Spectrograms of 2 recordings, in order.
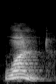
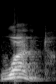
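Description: The two takes are said the same way.

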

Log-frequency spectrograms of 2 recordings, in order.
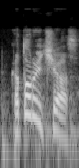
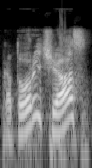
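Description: First: The question has ordinary stress on one word. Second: The question puts stress on every word. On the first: "не так, как там у нас" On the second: "у них акцент на каждое слово идет"

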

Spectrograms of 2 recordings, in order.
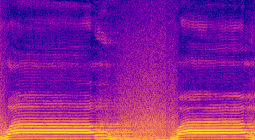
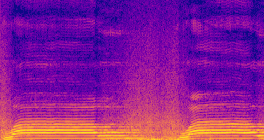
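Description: No difference in how they are said.

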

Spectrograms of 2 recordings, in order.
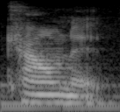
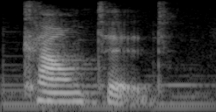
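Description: First: The T after the N is dropped. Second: The T after the N is pronounced.

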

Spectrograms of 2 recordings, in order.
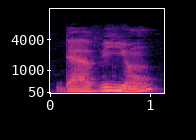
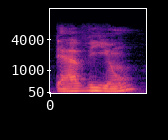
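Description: Both takes have the same delivery.

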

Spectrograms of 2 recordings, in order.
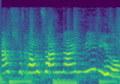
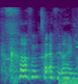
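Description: First: It sounds like a cheery kids' TV presenter. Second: It is said in her normal everyday voice.

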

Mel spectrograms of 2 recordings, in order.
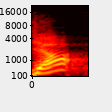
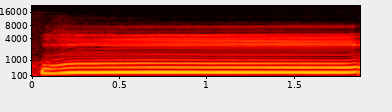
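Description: First: The Y sound is followed by a short 'uh' vowel. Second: The Y sound is followed by a long 'ee' vowel. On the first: This way of saying the sound is hard to blend into a word. The speaker calls it wrong. "It's too hard to blend together" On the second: This way of saying the sound is easy to blend into a word. The speaker calls it right. "it would be lots easier for me to sound that out"

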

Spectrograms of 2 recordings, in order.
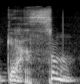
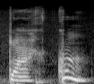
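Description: First: The middle consonant is a soft S sound. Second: The middle consonant is a hard K sound. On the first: The letter has a cedilla under it. The speaker calls it right. "But I want to say garçon" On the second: The letter has no cedilla under it. The speaker calls it wrong. "If I don't put the cédille accent, I would read that word garçon"

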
